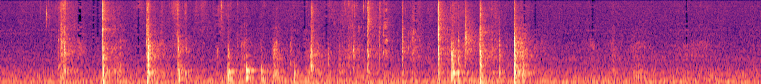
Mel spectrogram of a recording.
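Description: Light, irregular clicks and taps of a spatula scraping and knocking the last of the soap batter out of a plastic pitcher into the mold, stopping about five seconds in.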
